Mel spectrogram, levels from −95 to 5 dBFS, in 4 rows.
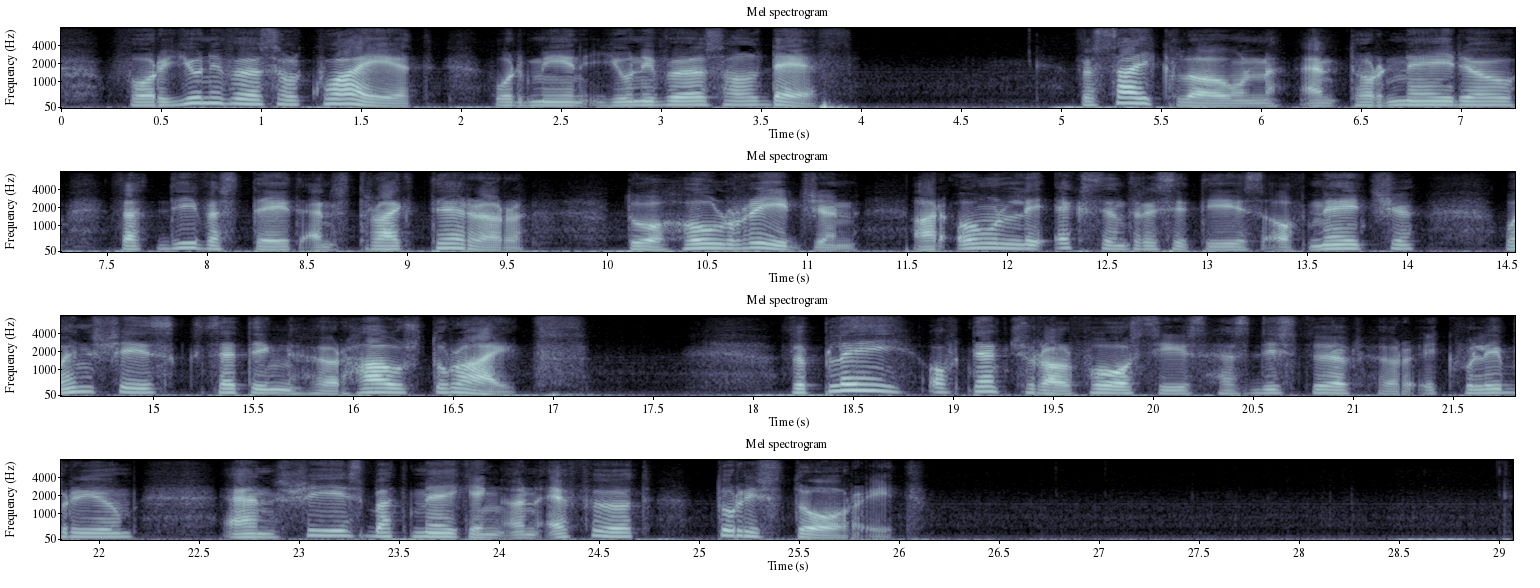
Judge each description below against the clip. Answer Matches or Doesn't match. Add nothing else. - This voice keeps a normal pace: Doesn't match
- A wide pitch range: Doesn't match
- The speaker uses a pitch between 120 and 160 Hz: Matches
